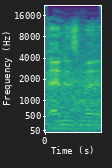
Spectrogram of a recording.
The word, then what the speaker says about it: Enys Men: don't even know if and his men is how it's pronounced it's Cornish for stone Island oh yes but yeah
